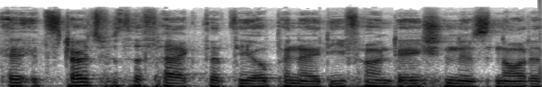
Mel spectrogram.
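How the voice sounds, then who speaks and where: Someone with a German accent talks at a very fast pace. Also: man. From Germany. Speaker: audience member asking question. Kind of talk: audience question and debate.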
